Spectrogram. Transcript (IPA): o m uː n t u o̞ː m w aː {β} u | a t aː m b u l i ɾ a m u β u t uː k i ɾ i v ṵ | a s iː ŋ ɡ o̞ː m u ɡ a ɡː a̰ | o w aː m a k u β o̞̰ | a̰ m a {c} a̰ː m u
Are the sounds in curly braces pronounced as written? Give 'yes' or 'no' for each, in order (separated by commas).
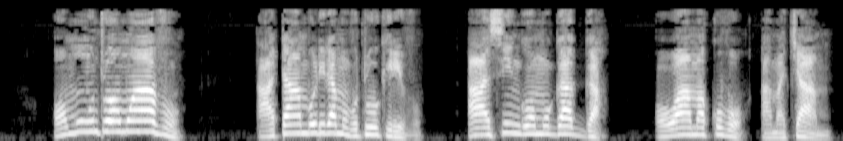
no, yes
